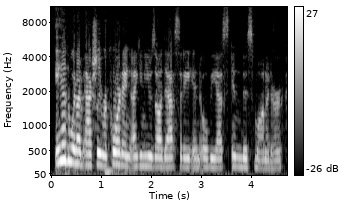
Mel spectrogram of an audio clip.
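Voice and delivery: ordinary talk, nothing marked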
